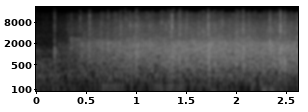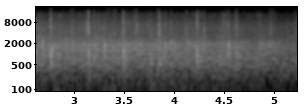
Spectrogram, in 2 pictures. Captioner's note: applause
